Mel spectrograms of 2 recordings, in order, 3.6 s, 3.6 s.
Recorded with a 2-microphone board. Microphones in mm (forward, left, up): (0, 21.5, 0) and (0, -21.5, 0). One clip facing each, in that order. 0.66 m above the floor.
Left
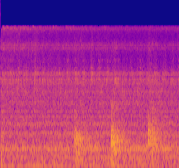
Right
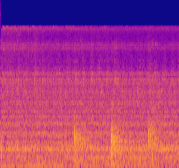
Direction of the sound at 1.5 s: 70° right (ahead or behind).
